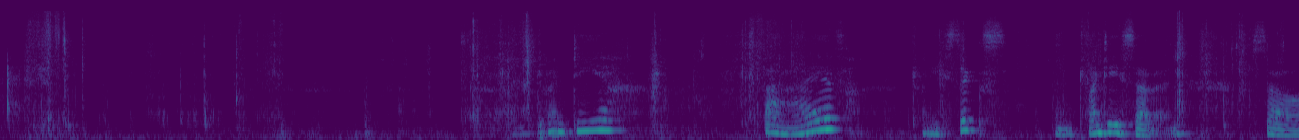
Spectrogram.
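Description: Paper bills rustle and crinkle as hands handle them.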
